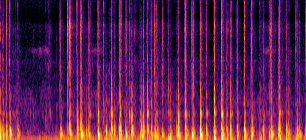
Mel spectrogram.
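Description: Both hands type rapidly with fingertips on a backlit MacBook Pro Magic Keyboard, plastic keycaps set in an aluminum body. After a brief lull near the start, a dense stream of soft, short key taps follows, each a dull low click with little brightness and almost no ring.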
